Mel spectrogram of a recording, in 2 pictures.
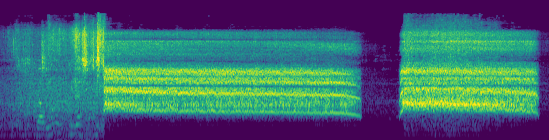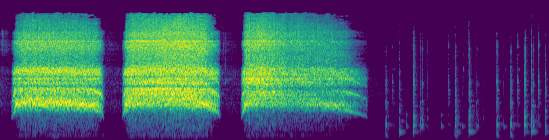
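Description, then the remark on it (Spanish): An Aztec death whistle gives loud, piercing shrieks like human screams, blown in five long bursts with short gaps between them, followed by faint scattered clicks at the end. “descrito como Mil Cuerpos Gritando, uno de los más aterradores sonidos recientemente descubiertos, proviene de un arma azteca llamada el silbido de la muerte.”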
